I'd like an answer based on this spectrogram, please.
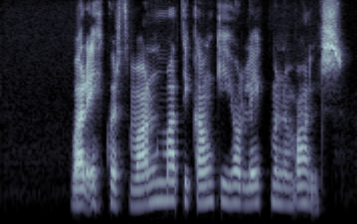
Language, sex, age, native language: Icelandic, female, 40-49, Icelandic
